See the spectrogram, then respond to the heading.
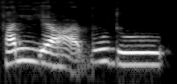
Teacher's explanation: आइन पे झटका नहीं है, हमजा पे झटका होता है साकिन हमजा पे, आइन पे नहीं, आइन को वस्ते हल्क से अदा करें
